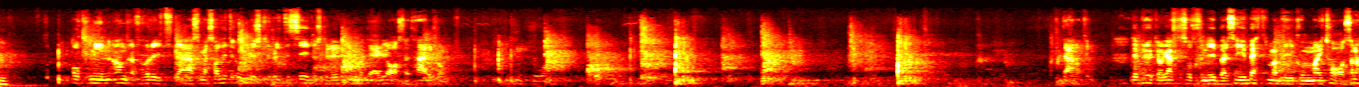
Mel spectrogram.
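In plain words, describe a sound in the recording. A man speaks calmly and steadily close by, in an echoing hall.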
